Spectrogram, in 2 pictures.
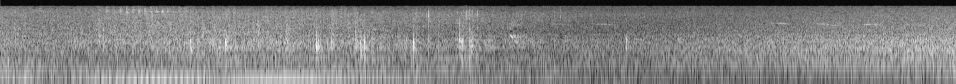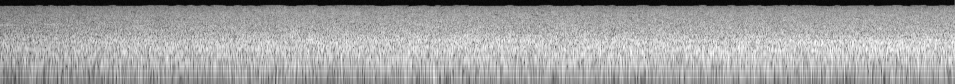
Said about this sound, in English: This is the River Fane. This forms the border between County Monaghan and County Armagh, and then up the road there between County Monaghan and County Louth.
